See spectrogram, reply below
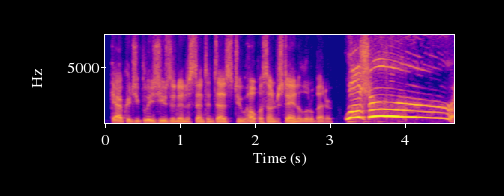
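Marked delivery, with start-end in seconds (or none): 3.2-4.7 much higher, much louder cheery shout; eager shout. Acted. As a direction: burst out with big eager glee. Answering Cap's request, eager.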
